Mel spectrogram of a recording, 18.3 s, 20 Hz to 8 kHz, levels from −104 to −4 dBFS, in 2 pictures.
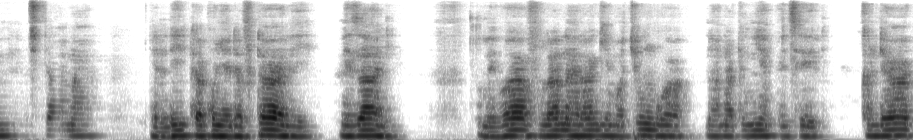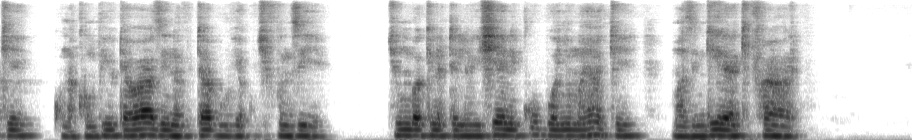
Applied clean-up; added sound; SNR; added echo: neural mask model DeepFilterNet 3.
